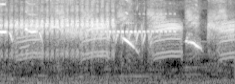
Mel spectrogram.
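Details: Brief sirpu distress calling, as if trapped, for luring other birds: high buzzy chatter broken by two clear down-slurred whistles.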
